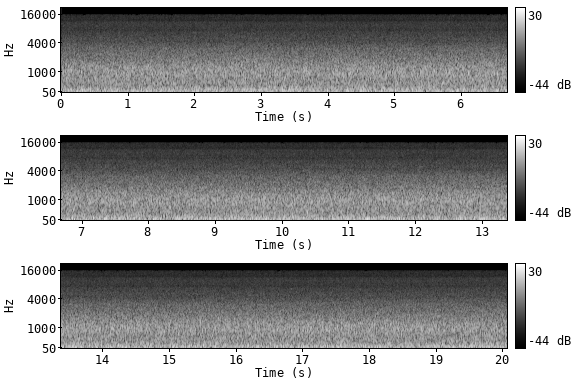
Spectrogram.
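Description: Jet engines and rushing air roar steadily in flight.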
